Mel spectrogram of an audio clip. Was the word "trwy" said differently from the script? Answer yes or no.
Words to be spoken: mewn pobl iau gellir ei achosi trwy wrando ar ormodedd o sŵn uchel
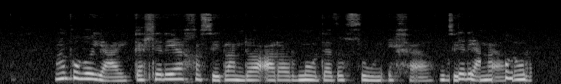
yes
